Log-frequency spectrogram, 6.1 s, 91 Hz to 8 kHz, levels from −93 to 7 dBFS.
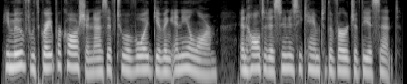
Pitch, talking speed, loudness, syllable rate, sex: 195 Hz, 245 wpm, -19 LUFS, 6.2 syllables/s, female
